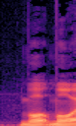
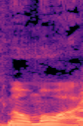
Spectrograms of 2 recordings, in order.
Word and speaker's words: Moai: And it's a Konami game, so you fight a Moe? Is that how you say it? Easter Island guy. – Moai. – Right, Moai.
